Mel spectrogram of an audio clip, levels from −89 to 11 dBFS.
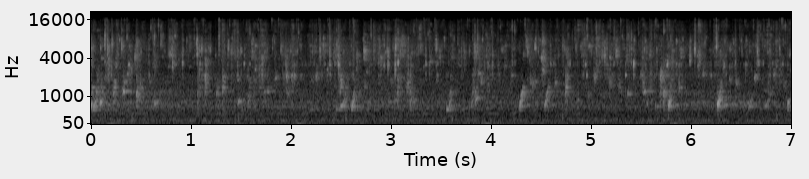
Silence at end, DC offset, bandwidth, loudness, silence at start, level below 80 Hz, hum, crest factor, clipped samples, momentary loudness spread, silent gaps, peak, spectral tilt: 0 s; under 0.1%; 17 kHz; -41 LUFS; 0 s; -74 dBFS; none; 24 dB; under 0.1%; 5 LU; none; -18 dBFS; 1 dB/octave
